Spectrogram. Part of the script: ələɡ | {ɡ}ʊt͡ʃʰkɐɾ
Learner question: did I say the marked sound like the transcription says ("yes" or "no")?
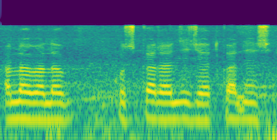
no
